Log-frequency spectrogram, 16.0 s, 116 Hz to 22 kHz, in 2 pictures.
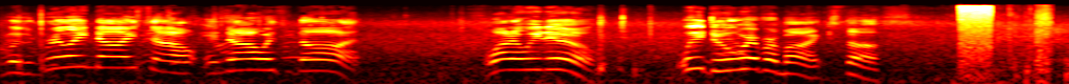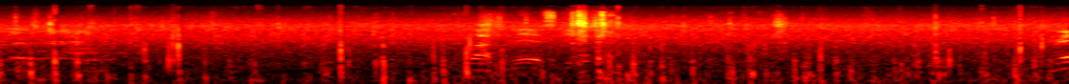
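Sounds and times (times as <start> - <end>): rain falling on hard surfaces: 0.0 - 16.0
short sharp burst: 7.2 - 7.9.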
